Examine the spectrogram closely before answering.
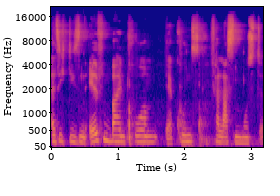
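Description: This is a woman with a plain, everyday voice and a fairly low pitch. She talks at a moderate pace. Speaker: artist.

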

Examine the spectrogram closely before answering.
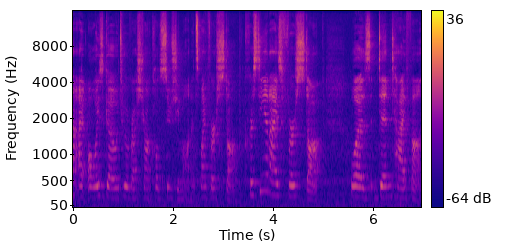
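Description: With an American accent, a woman speaks at a moderate pace and medium pitch with ordinary pitch variation, over noticeable background noise. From US West, Sacramento area. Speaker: esthetician and instructor, podcast co-host. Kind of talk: casual chat. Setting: studio.

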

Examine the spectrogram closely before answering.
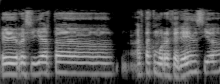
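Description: A man talks with a Chilean accent. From Chile, Pomaire. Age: 20s. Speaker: journalism student. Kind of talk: casual chat.

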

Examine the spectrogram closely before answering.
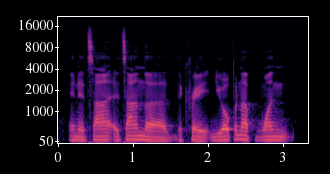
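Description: In a very clean recording with a silent background, a man with fairly low pitch speaks at a moderate pace with fairly even intonation. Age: 20s. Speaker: sauna company founder. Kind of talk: casual interview.

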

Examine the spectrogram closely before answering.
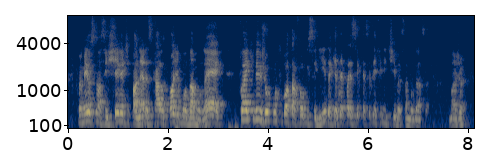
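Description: A man's fairly high, animated voice at a very fast pace, with lively intonation and big swings in loudness. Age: 40s. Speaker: football journalist and pundit. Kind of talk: casual chat. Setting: video call.

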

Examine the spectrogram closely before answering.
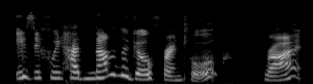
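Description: A woman's high, raised and projected voice at a moderate pace, with very wide swings in pitch. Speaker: podcast co-host. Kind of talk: casual discussion. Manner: animated, chatty.

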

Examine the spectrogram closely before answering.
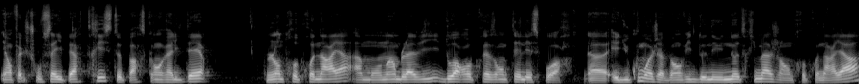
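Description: A man with a dark, mellow tone talks at a very fast pace with fairly even intonation in a very clean recording with a silent background. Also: medium pitch for a man. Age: 30s. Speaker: startup founder. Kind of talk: interview.

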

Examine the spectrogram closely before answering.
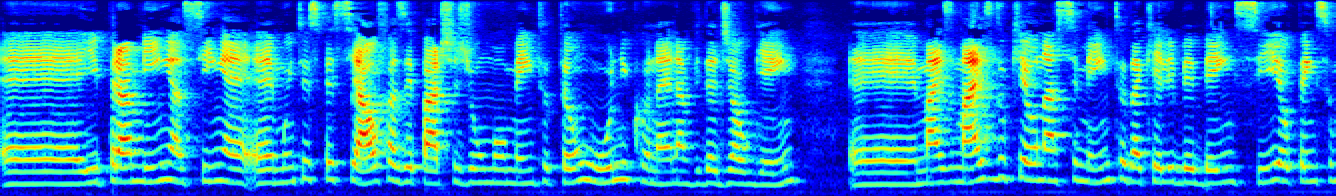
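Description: A woman with an unremarkable speaking voice, fairly high pitch, fairly even intonation and hardly any pauses. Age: 20s. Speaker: birth photographer. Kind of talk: casual chat.

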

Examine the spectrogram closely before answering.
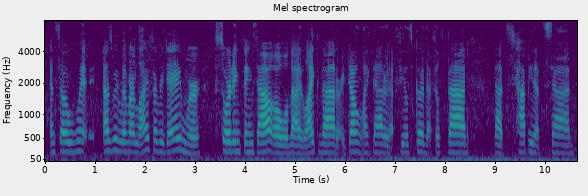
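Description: A woman speaks at a medium pitch and a moderate pace, her intonation monotone and flat. Audible room echo surrounds her voice. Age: 50s. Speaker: church reading room attendant. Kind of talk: interview.

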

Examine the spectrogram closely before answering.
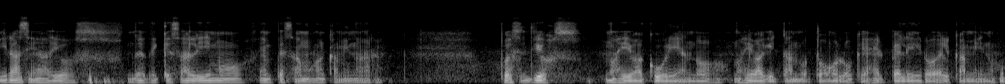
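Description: Very deep and low in pitch, a man speaks at a fairly slow pace in a monotone, flat intonation. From Honduras. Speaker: migrant. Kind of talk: testimony. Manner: halting.

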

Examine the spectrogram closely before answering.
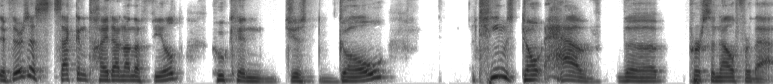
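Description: A man's ordinary speaking voice, fairly high in pitch, with lively intonation at a fairly slow pace over a quiet background. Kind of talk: casual chat.

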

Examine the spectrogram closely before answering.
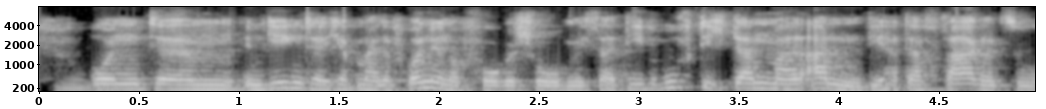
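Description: A woman talks at a very fast pace in a very deep, low pitch. Her pitch varies in an ordinary way. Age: 50s. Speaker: network marketer. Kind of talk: casual interview.

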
